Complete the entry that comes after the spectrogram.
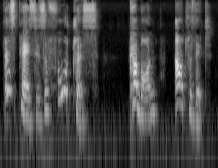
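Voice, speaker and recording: An old royal nanny from a storybook , acted out by a woman reader. She is brisk and bossy but protective, speaking emphatically in a bright, animated voice. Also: high-pitched, pitched above the performer's own voice, full character voice. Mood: stern, scolding.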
